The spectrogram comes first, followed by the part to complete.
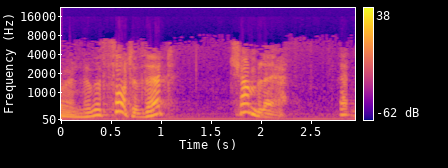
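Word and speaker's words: Cholmondeley: Being an American, he had no reason to know that the name Chumley is in no way pronounced the way it is spelt. But you had never thought of that. Chumley.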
